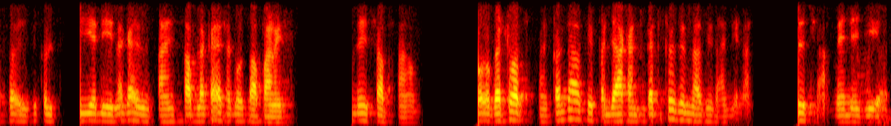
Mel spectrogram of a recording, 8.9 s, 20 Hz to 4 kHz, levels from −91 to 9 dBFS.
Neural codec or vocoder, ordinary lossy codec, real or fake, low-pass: none; Opus, 16 kbps; real; 3.6 kHz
